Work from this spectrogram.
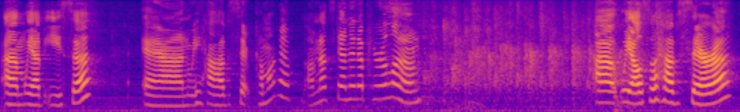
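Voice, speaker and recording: A woman teacher presenting students at a board meeting, projecting her voice loudly and upbeat. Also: sits high, unhurried, long pauses, a little hiss or hum. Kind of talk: ceremony presentation. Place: school board meeting room.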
